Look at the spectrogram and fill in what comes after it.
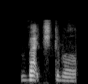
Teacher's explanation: At the beginning of the word, the pitch is relatively higher. It then shows a slight rise and fall during the middle syllables before gradually declining towards the end of the word. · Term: natural English intonation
